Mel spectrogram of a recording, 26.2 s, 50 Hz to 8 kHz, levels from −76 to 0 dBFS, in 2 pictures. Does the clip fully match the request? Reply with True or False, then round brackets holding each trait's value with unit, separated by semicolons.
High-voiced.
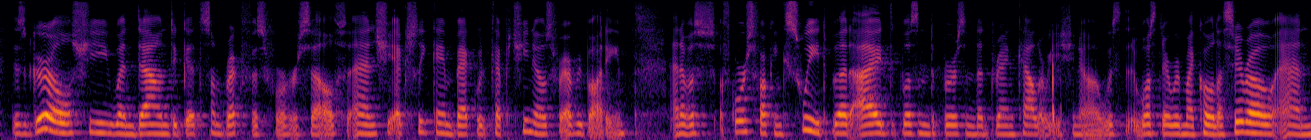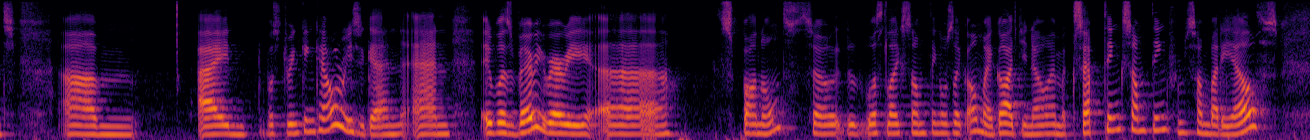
True (195 Hz)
